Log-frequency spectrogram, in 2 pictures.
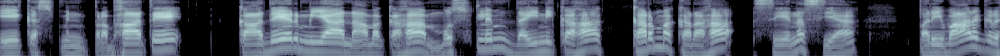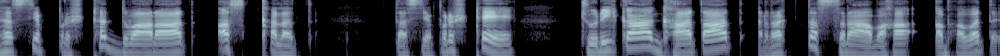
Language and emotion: Sanskrit, neutral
